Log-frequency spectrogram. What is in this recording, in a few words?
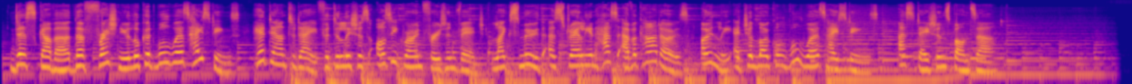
Radio; Woolworths Hastings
